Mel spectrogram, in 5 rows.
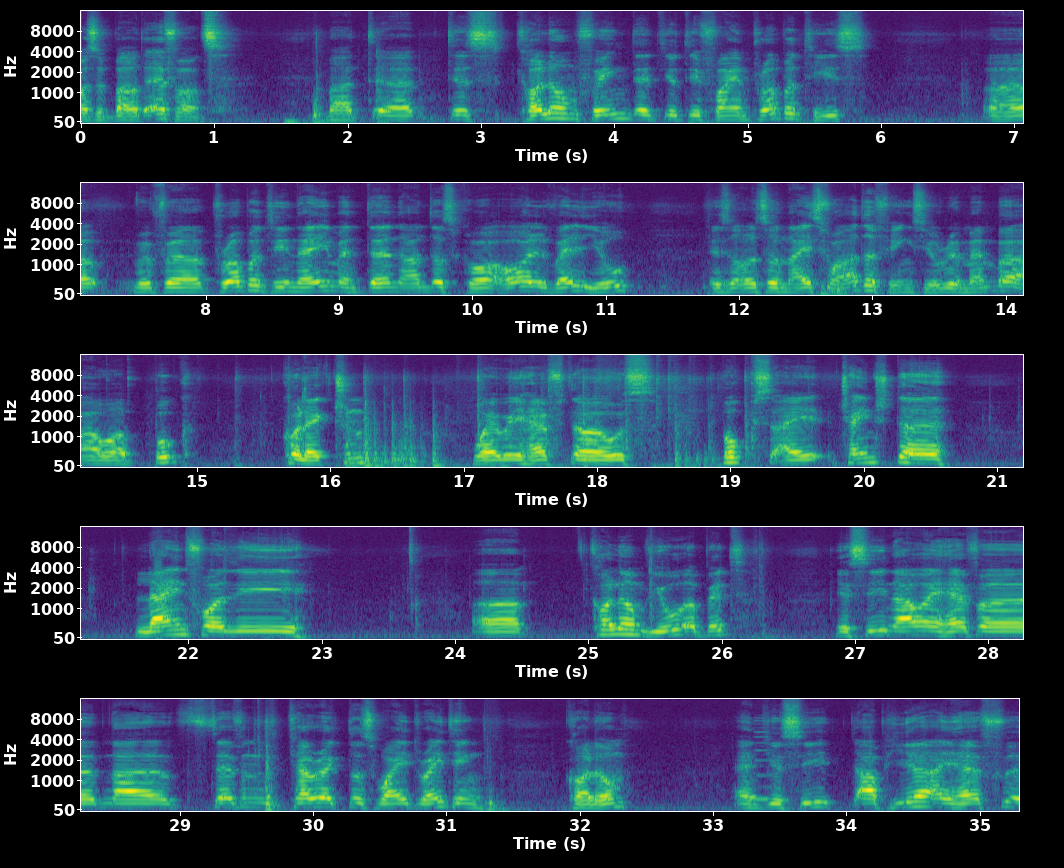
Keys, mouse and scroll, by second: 13.3 scroll down 2, 14.6 click, 16.0 Tab, 21.5 Down, 25.8 Tab, 33.5-33.8 scroll up 2.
